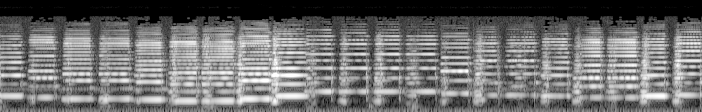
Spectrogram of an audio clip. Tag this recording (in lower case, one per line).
playing accordion
accordion
music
